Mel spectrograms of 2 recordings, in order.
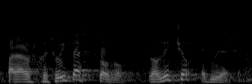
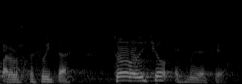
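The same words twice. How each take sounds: First: The pause comes just after 'todo'. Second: The pause comes just before 'todo'.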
